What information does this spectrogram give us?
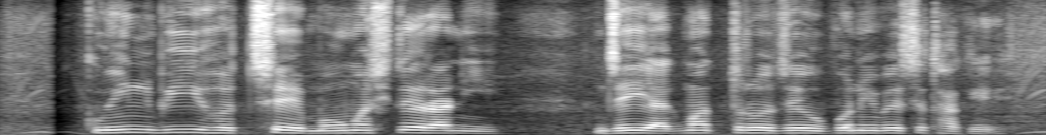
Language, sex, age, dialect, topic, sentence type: Bengali, male, 18-24, Standard Colloquial, agriculture, statement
